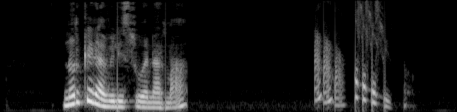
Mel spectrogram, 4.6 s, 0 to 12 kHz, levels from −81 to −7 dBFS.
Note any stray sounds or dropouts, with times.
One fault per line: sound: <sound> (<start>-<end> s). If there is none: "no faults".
sound: chirp (3.2-4.0 s)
